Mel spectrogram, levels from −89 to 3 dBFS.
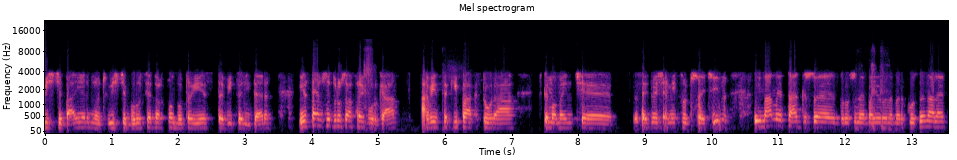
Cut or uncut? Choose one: uncut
